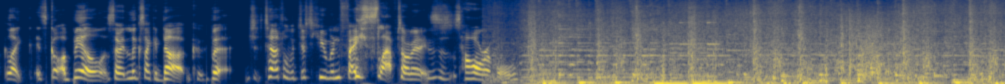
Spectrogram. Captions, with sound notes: Like, it's got a bill so it looks like a duck. But turtle with just human face slapped on it is just horrible. (water splashes) (bluegrass music)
